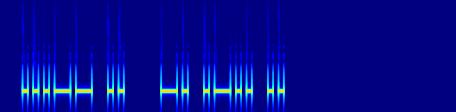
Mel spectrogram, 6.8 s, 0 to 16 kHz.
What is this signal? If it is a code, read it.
Morse code, heard as a keyed tone, about 15 wpm, 700 Hz. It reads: 3I NLI
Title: Winter Field Day Exchanges 15wpm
